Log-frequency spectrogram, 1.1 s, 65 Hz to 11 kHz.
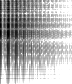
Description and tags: tik delay 03
part of drumkit, based on sine & noise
